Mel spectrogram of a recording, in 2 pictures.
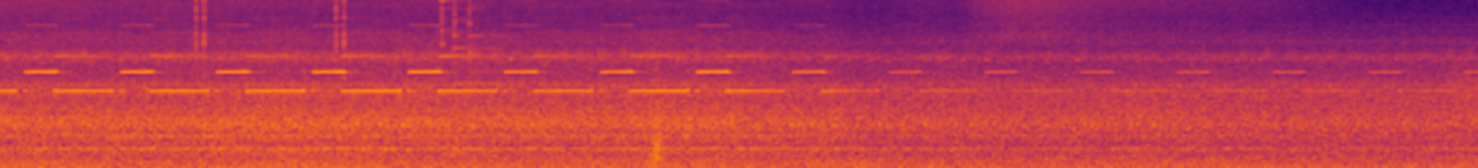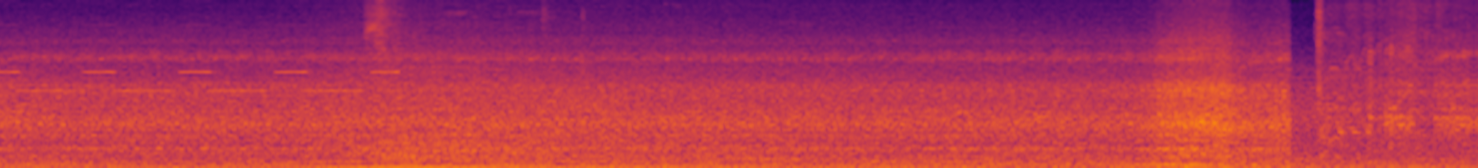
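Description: A large bus engine rumbles steadily.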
